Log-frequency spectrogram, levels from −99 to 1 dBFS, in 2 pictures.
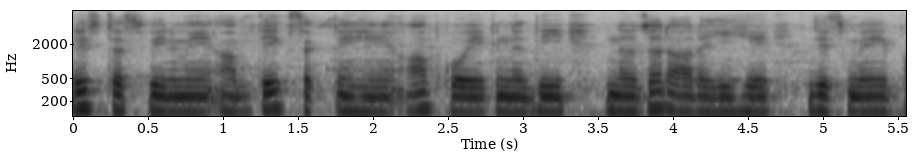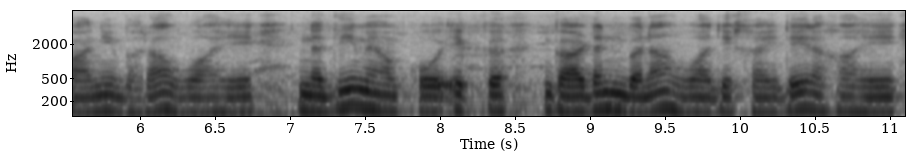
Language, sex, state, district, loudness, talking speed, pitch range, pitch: Hindi, male, Maharashtra, Nagpur, -18 LUFS, 160 wpm, 120-130 Hz, 120 Hz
